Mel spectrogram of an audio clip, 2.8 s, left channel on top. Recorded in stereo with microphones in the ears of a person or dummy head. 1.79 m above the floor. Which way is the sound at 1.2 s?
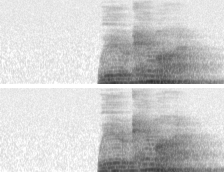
50° right (ahead or behind).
